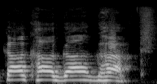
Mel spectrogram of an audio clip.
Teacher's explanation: का वर्ग का जो उच्चारण स्थान है वह मित्रों क्या होगा, कंठ होगा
